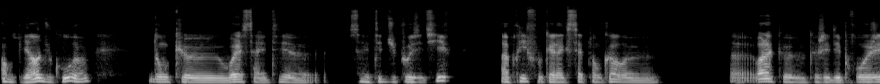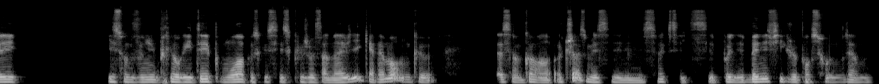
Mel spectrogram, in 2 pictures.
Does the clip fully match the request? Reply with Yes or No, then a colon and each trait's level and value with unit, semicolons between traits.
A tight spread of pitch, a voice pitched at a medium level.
No: narrow, 1.9 semitones; low, 110 Hz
